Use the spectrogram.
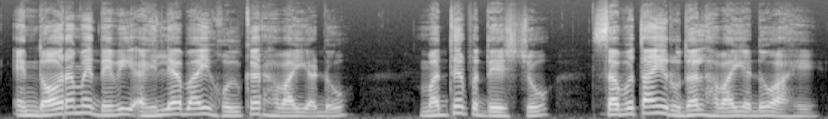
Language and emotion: Sindhi, neutral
